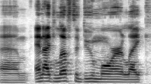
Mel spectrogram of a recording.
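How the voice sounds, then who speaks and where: Recorded very cleanly with a silent background, a man with a slight Dutch accent speaks at a fairly low pitch with ordinary pitch variation. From Netherlands. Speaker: song contest committee member, stream co-host. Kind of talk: livestream panel Q&A. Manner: halting, many fillers.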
